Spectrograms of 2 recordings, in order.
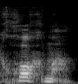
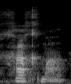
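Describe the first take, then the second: First: The first vowel is a rounded 'oh' sound. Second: The first vowel is an open 'ah' sound. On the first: The speaker calls it right. "It's like chokhma" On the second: The speaker calls it wrong. "not chachma"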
